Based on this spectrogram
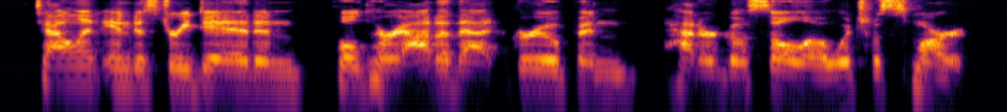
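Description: A woman with an American accent, fairly low in pitch with a bright, sharp tone, at a moderate pace in a dry, close recording with no echo. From California, Monterey County. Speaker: business council executive and former city councilwoman. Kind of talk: radio interview.

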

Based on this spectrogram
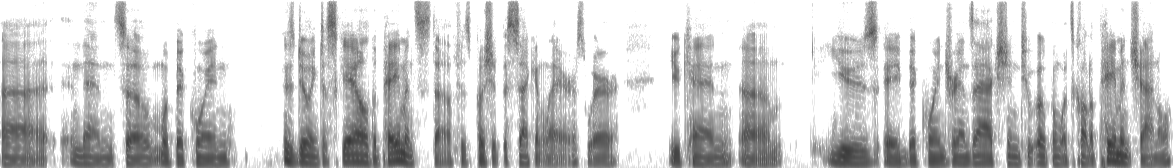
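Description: A man speaks in an ordinary speaking voice, fairly low in pitch, at a moderate pace with fairly even intonation. The sound is dry and close with no echo, a very clean recording over a silent background. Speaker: podcast host. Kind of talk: casual interview chat.

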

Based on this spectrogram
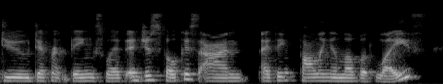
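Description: Speaking fairly slowly over a quiet background, a woman with an American accent has a very deep, low pitch. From US Midwest, West Michigan. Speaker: coach and HR consultant, podcast host. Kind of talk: casual interview chat.

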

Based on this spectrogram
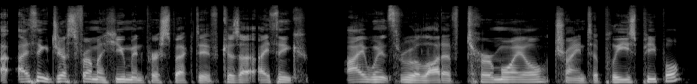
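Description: In a very clean recording with a silent background and a dry, close sound with no echo, a man with an unremarkable speaking voice talks at a moderate pace and medium pitch, his pitch varying in an ordinary way. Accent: American. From Utah, Sugar House, Salt Lake City. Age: 20s. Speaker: real estate team leader and house flipper. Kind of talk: interview. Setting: in person, on-location studio.

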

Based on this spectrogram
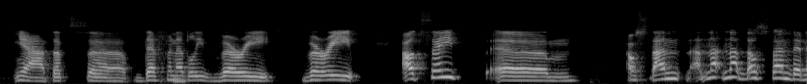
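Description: A woman speaks at a medium pitch with lively intonation. Her pace is very slow. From Costa Rica. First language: Spanish. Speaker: podcast host and English teacher. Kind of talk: casual interview.

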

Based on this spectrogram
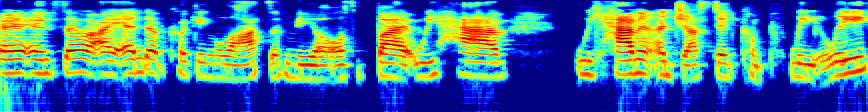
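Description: A plain, everyday voice speaks at a fairly slow pace in an American accent. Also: woman, medium pitch for a woman, ordinary pitch variation. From North Carolina. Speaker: food business founder and allergy parent. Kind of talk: podcast interview.

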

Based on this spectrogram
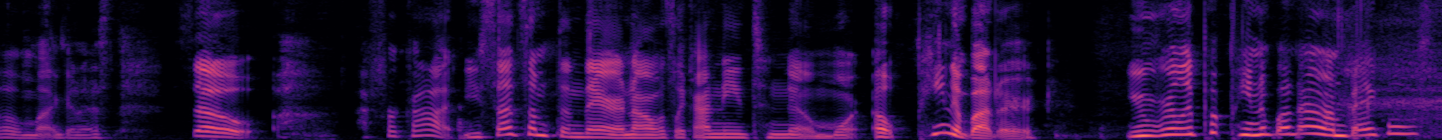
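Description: A woman talks very fast in a high voice, her pitch swinging very widely and her loudness rising and falling a lot. The tone is playful, the sound dry and close with no echo, and the recording very clean over a silent background. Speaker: podcast host. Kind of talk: casual chat interview. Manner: laughs often, playful.

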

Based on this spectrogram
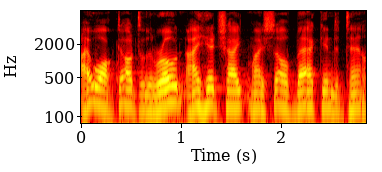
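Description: A man talks at a very fast pace in a fairly high pitch with ordinary pitch variation. The recording is very clean, with a silent background. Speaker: preacher. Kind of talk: sermon, conference preaching workshop. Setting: conference session with live audience of men. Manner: earnest, conversational, exhorting; storytelling, dramatic delivery with quoted dialogue.

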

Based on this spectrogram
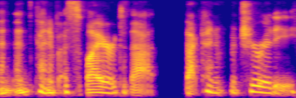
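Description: With a Canadian accent, a woman talks at a fairly quick pace with vocal fry. The background is quiet. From Canada, Ontario (near Kingston). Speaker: fantasy author. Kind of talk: interview conversation. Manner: halting, many fillers and repetitions.

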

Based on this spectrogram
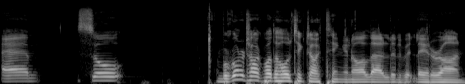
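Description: The recording is very clean, with a silent background. A man with a medium-pitched voice talks in an Irish accent. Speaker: podcast host. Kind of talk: podcast intro narration; casual interview chat.

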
